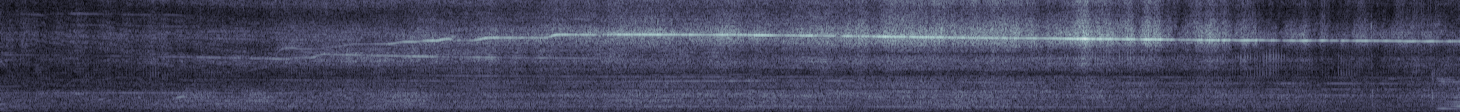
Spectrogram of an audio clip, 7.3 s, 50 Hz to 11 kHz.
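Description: Freewing F-104 model jet taking off, a continuous whining electric ducted-fan roar heard at moderate distance, steady with slight swells throughout.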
